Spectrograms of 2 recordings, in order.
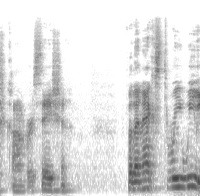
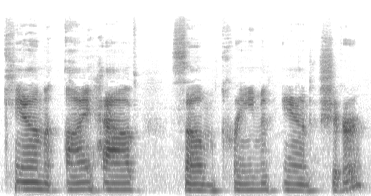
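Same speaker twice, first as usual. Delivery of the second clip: slow, careful formal English; much slower than usual. Shown as a demonstration. Teacher reading the formal version slowly. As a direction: say each word fully and slowly. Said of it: "First formal".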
